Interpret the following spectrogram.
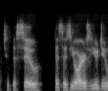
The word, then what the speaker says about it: Sioux: indigenous people called the sioux that's how it's pronounced is sue and then they found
